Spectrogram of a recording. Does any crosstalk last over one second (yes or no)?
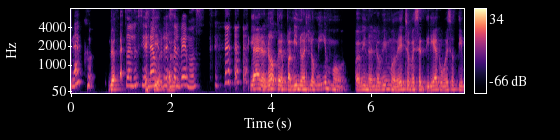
no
